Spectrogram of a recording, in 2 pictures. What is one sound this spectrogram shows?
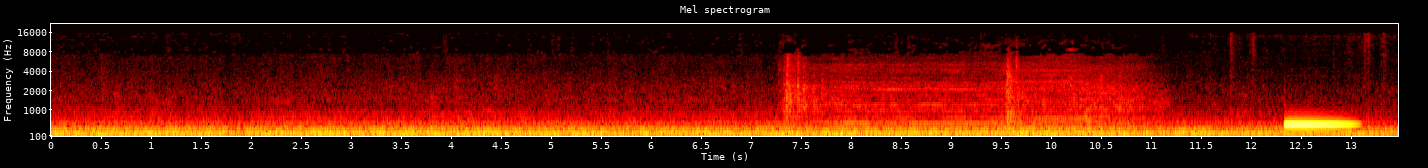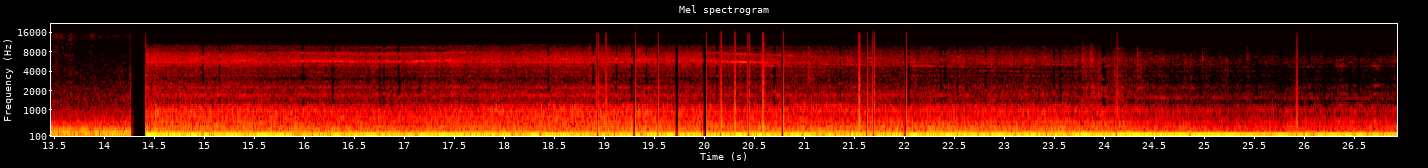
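A jet engine rumbles steadily, louder and deeper after a sudden change midway.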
